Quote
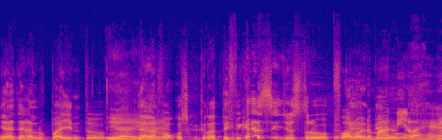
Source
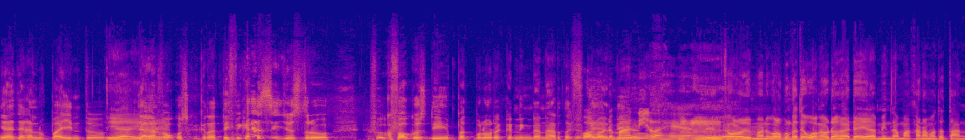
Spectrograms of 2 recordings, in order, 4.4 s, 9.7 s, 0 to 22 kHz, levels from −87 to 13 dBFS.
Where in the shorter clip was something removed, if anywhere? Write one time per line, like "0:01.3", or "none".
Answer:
0:03.3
